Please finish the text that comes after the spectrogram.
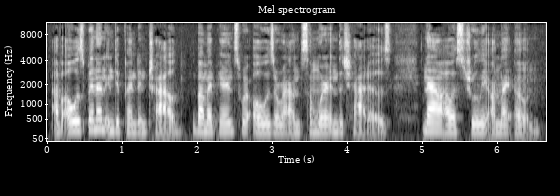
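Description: A young woman from Palestine, a student, narrating her own immigration story in a quiet, reflective way. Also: mid-range voice, steady tone, a little fast, creaky. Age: young adult. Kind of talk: personal narration.

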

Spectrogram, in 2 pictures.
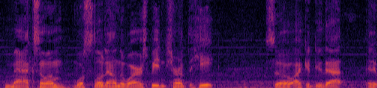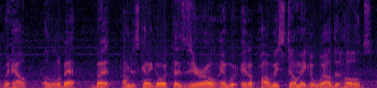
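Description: A man's voice: medium pitch, brisk, a little hiss or hum. A middle-aged man giving a casual hands-on welding lesson in an outdoor driveway workshop, talking plainly as he works, filmed first-person on the camera's own mic. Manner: relaxed, plainspoken, talks while working. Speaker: garage welding instructor.

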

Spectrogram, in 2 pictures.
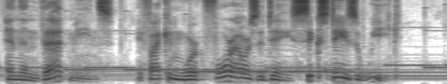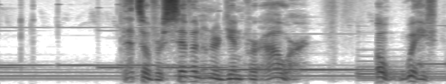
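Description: A man's voice: medium pitch, expressive, measured pace, pauses often, natural voice. A man playing an earnest, easily panicked young student who mutters to himself in an anime dub. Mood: worried. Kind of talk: English anime dub acting. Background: music.

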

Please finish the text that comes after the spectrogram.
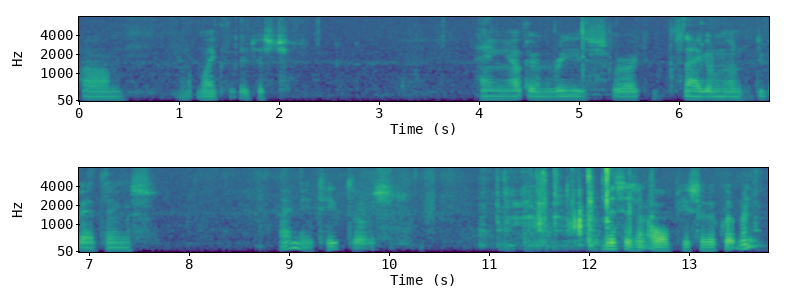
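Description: A man narrating a hands-on repair casually, haltingly thinking aloud as he works. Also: sits low, steady tone, gravelly, noisy background. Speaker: repair hobbyist and video maker. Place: indoor cluttered electronics workbench.

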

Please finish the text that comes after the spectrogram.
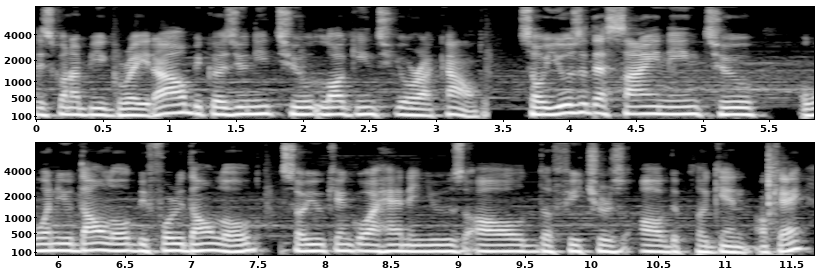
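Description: A man's voice: mid-range voice, fairly even intonation, normal speed. Man giving a casual tutorial over music. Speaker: tutorial host. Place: small home streaming room. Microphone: close desk microphone.

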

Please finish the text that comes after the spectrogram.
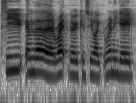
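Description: Bright, casual woman gamer commentating. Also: fairly high pitch, fairly even intonation, normal speed, clear, resonant tone. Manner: crude, sweary, playful. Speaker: gamer recording a playthrough.

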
